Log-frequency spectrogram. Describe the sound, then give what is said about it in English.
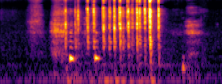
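Typing on a computer keyboard: a quick run of many crisp clicking keystrokes for about a second, with a faint tap just before and another soft click after. “No, I'm going to type them out.”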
